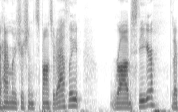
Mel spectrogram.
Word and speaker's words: Steger: I said another Hammer nutrition sponsored athlete Rob steer did I pronounce your name right yeah all right I'm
